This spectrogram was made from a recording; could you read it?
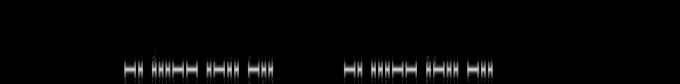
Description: Morse code, heard as a keyed tone, about 36 wpm, 700 Hz. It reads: N3LD N3LD
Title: USA Call Signs - 4 Characters - Repeated 2x - 35wpm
